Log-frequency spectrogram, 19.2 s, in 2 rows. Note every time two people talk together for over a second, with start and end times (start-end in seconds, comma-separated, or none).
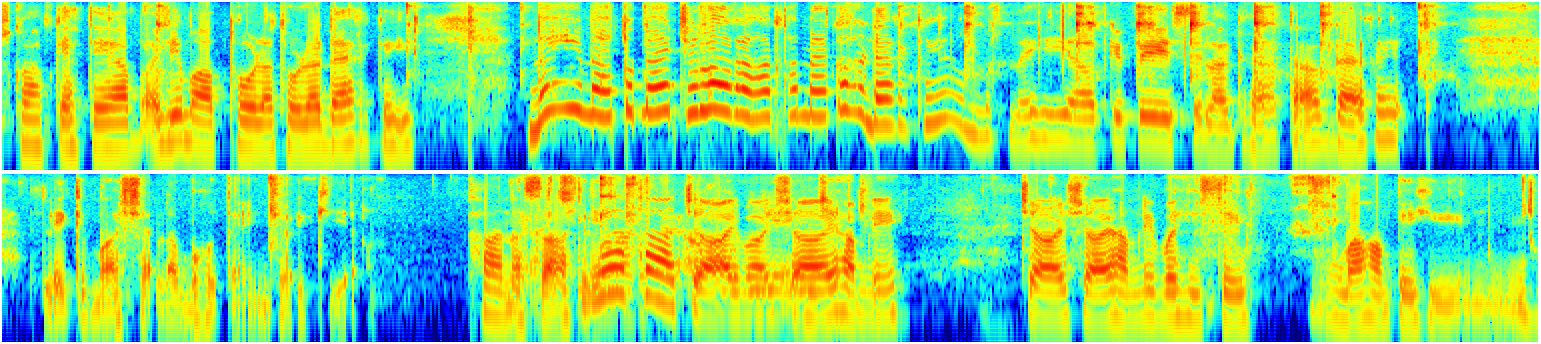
12.8-15.1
